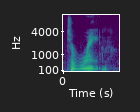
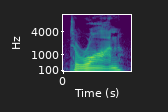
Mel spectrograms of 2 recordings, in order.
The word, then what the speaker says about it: Tehran: Tehran in English is spelled T-E-H-R-A-N. – Yes. So Tehran. Some people would say that. Tehran. As the Americans might say it. – Tehran. – But you're right, though, actually, there. Because you said about the double A. And, of course, I try and include the double A or draw the distinction between the short A and the long A.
